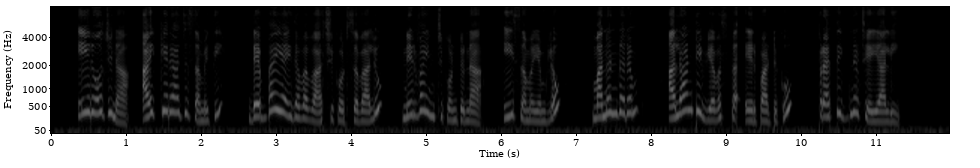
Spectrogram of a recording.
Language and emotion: Telugu, neutral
